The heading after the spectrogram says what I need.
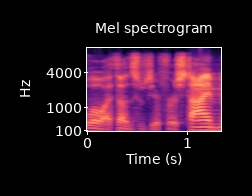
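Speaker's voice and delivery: normal talking voice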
